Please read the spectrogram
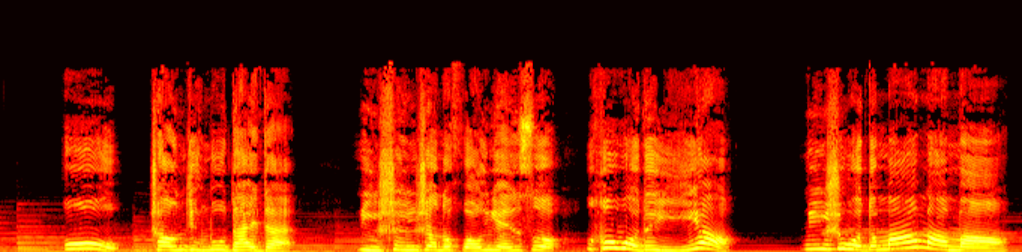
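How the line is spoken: Loud. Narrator (Chinese): 他大声说

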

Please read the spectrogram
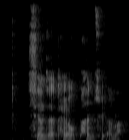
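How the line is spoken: Low murmur. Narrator (Chinese): 隆巴德低声对威勒说

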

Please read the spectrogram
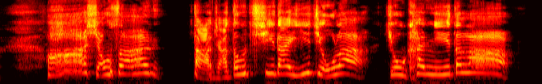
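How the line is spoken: Excited loud shout. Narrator (Chinese): 阿德看见攻这个三井出手了，那是激动不已啊，站起来高吼啊

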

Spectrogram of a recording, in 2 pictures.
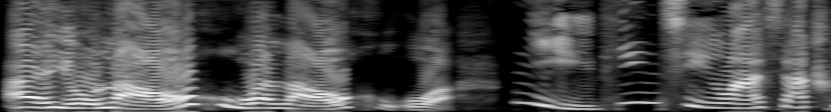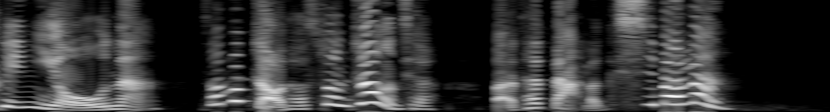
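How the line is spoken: Hearty laughter. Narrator (Chinese): 狐狸哈哈大笑

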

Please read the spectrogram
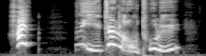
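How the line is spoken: Furious. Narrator (Chinese): 行者大怒

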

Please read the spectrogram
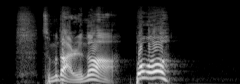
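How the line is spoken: Shout. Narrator (Chinese): 校长 喊了一嗓子

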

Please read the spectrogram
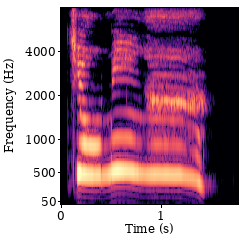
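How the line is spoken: Crying scream. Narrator (Chinese): 小哥哭着叫

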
